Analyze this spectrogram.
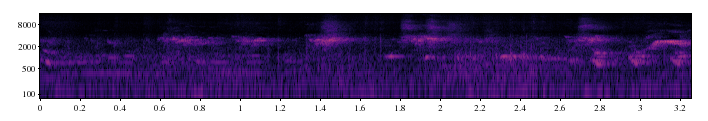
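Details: Roughly fifty budgerigars in a cage, during a move to a larger flight cage, keep up an irregular stream of quick chirps and raspy twitters, overlapping, with a steady low rumble beneath.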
